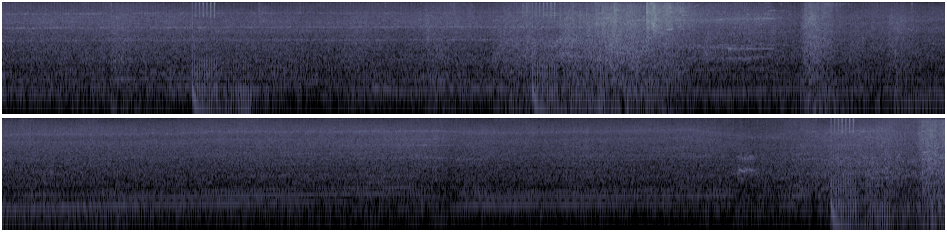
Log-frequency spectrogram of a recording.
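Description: An off-road SUV engine roars at full throttle, shifting up through gears.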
